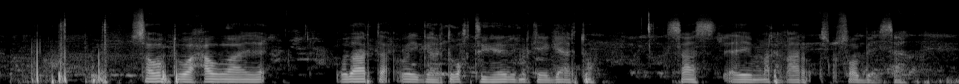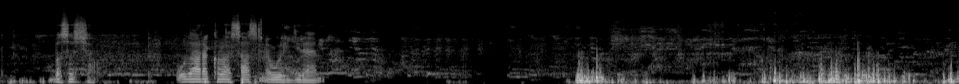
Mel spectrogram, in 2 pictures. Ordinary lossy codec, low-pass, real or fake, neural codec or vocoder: none; 14.4 kHz; fake; vocoder, 44.1 kHz, 128 mel bands, Pupu-Vocoder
